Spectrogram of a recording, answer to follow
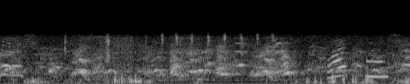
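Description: A dog's barks and whimpers mixed with people talking.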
